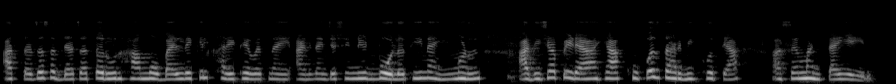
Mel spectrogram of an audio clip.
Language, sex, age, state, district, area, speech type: Marathi, female, 18-30, Maharashtra, Kolhapur, urban, spontaneous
